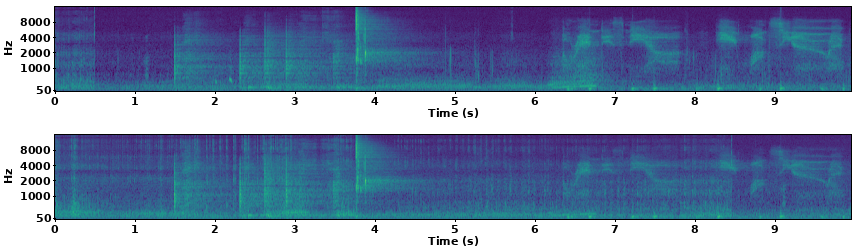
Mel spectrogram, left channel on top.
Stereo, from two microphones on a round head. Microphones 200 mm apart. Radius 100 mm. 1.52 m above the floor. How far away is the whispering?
About 0.6 m.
